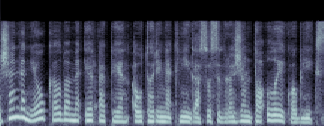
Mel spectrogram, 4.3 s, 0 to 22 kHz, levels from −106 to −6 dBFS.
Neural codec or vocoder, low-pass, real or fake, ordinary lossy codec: codec, 32 kHz, 1.9 kbps, SNAC; 10.8 kHz; fake; AAC, 64 kbps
